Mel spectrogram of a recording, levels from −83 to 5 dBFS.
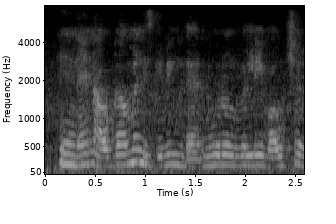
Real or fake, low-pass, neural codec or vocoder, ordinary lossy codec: fake; 7.2 kHz; vocoder, 44.1 kHz, 128 mel bands, Pupu-Vocoder; AAC, 32 kbps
